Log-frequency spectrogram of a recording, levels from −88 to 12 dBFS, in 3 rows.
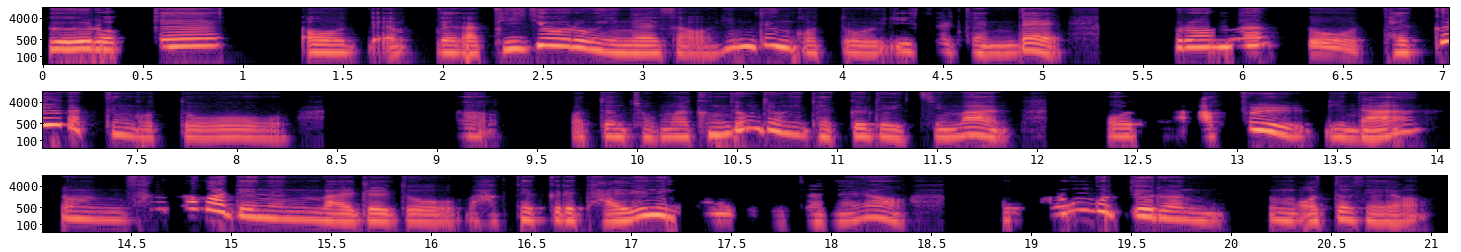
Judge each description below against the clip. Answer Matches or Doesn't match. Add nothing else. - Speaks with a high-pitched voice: Doesn't match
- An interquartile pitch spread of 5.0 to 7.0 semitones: Doesn't match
